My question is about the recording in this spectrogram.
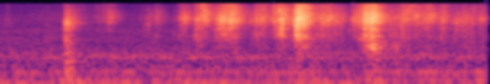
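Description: A stack of baseball trading cards being shuffled through by hand, the cards sliding and rubbing against each other in a few quick strokes. The loudest stroke comes near the end.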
